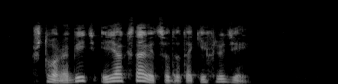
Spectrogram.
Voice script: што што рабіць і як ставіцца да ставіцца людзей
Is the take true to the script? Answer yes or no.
no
